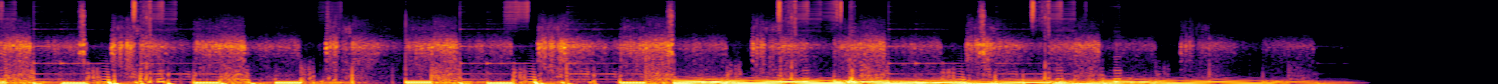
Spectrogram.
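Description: Electronic logo-intro sound design: deep pulsing bass throbs broken by sharp, glitchy static crackles, then a loud steady low drone from about halfway that cuts off suddenly near the end.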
